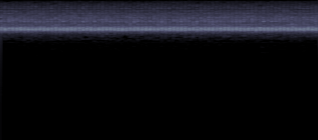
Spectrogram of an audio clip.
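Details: Grasshoppers, with no music, give a steady, very high-pitched shrill chorus that pulses evenly about four times per second for the whole stretch. No other sounds are heard.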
